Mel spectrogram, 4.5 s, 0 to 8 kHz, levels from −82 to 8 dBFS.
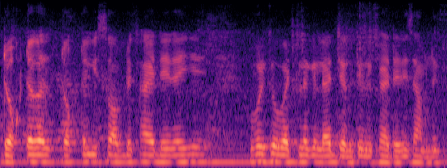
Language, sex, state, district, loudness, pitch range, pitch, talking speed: Hindi, male, Madhya Pradesh, Katni, -19 LUFS, 115-120 Hz, 120 Hz, 295 wpm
